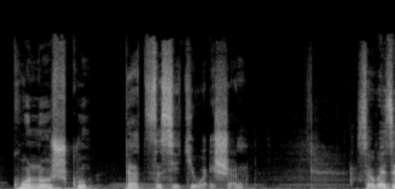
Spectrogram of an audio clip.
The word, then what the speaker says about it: conosco: So notice that the first syllable is again nasal, com, and then the second syllable, because it has a different N, will actually have the sound of nosh. So com nosh. And then we finish with cu, conosco, stressing the middle one, nosh.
